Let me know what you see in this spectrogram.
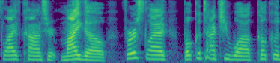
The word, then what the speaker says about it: MyGO: The name is pronounced MyGo, and its pronunciation can be meant a lost child.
